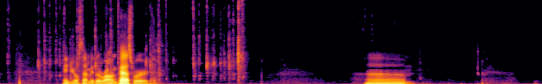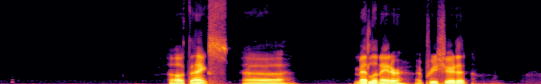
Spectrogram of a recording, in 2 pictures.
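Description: A man speaks calmly and casually into a close headset microphone.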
